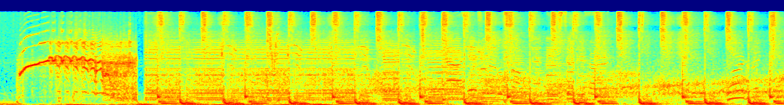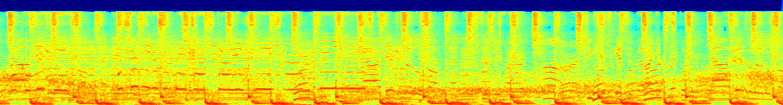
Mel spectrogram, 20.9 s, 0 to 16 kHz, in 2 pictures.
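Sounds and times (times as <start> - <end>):
horse whinnying: 0.2 - 2.0
dense steady rhythmic pulse: 2.0 - 20.8.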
